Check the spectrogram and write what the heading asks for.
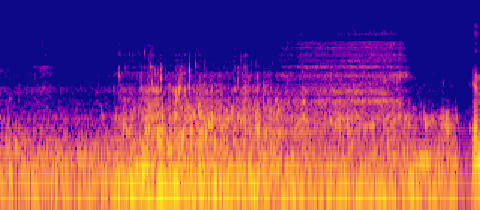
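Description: Scuba diver breathing through a regulator, heard on an underwater camera: a low bubbling rush, with a brighter hiss lasting about a second near the end.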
